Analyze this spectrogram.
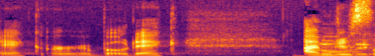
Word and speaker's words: Botic: Botic is spelled B-O-T-I-C.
